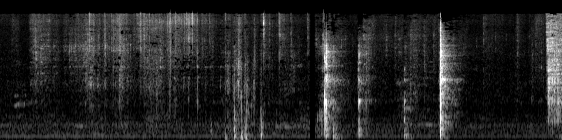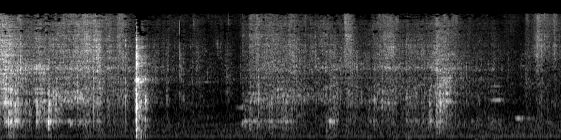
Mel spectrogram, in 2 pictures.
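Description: A metal spoon clinking and knocking against a griddle, several sharp clicks, while beaten egg is spread on the hot griddle, with two stretches of sizzling hiss in the second half.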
